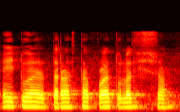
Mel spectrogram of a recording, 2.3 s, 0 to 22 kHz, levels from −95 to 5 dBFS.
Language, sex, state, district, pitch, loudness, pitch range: Assamese, male, Assam, Kamrup Metropolitan, 130 Hz, -17 LUFS, 130-135 Hz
